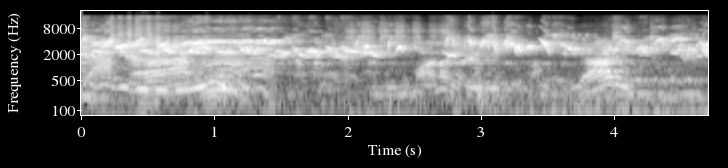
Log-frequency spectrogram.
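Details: Greater green leafbird singing a dense, fast medley of bright whistles and chattering notes, with rising and falling slurred phrases packed closely together and a few lower, rounded notes between them.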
